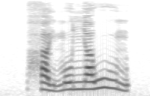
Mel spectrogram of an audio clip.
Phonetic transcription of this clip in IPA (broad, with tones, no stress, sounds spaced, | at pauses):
h a˧˩ j m o˧ ɲ a˧˥ w ʋ u˥˨ n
